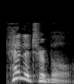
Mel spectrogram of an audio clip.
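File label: "penetrable", English, British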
